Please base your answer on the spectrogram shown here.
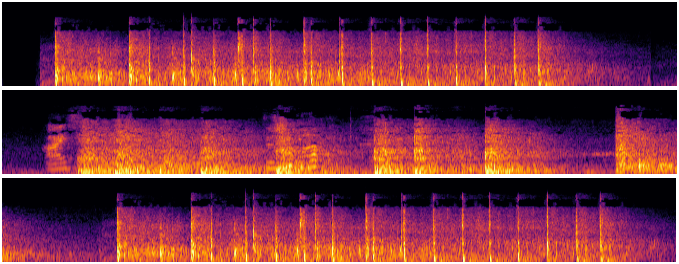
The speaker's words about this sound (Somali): rasaastana ka dul hilaacayso wuxuuna jawigu ahaa sida tan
